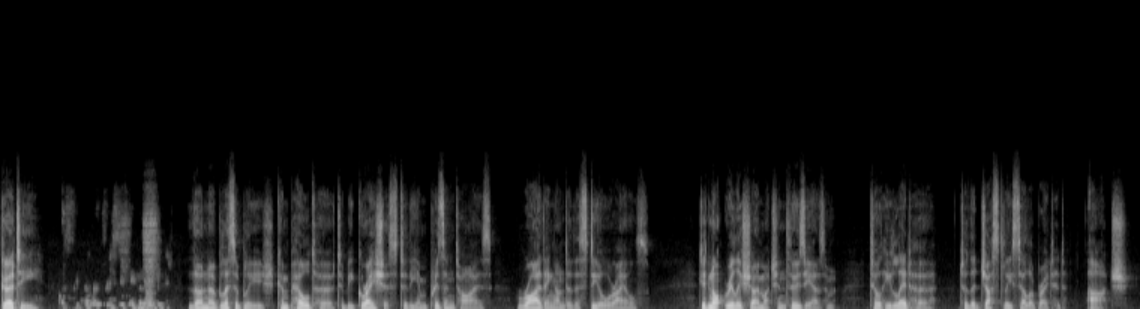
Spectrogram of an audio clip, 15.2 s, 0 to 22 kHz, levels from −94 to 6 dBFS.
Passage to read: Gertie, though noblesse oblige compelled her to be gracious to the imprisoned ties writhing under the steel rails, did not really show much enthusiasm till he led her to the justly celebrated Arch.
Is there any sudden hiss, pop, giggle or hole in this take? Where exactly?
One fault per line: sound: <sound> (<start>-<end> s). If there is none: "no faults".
sound: sniff (0.8-2.3 s)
